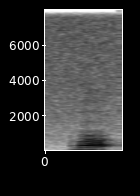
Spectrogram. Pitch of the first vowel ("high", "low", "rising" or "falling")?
low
